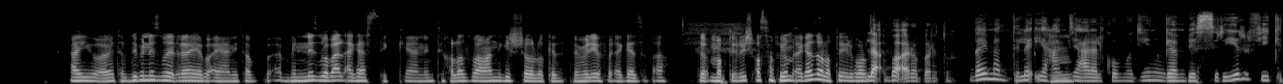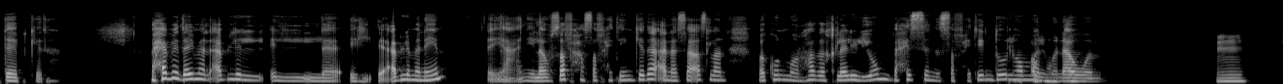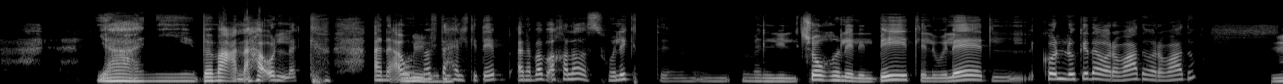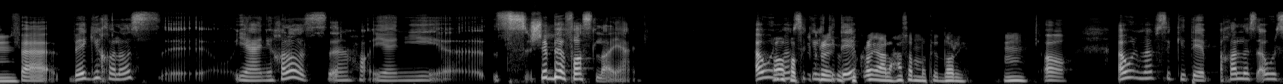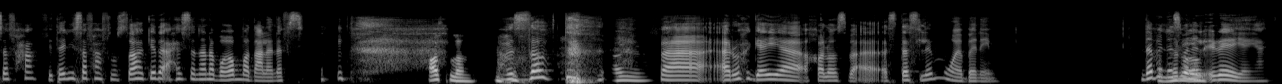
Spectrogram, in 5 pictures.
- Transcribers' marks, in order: static; in Italian: "الكومودين"; chuckle; tapping; chuckle; laughing while speaking: "بالضبط"; chuckle
- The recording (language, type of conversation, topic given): Arabic, podcast, إزاي بتوازن بين شغلك وهواياتك؟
